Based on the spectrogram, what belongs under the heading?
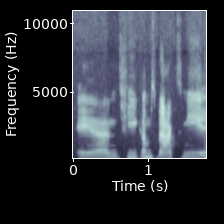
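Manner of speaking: ordinary talk, nothing marked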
